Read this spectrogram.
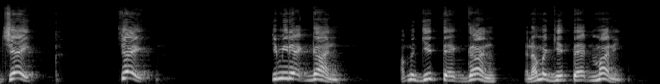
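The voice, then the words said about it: Denzel Washington impression. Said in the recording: “So I'm mimicking Denzel Washington. I am copying or trying to replicate his voice as well as his mannerisms.”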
